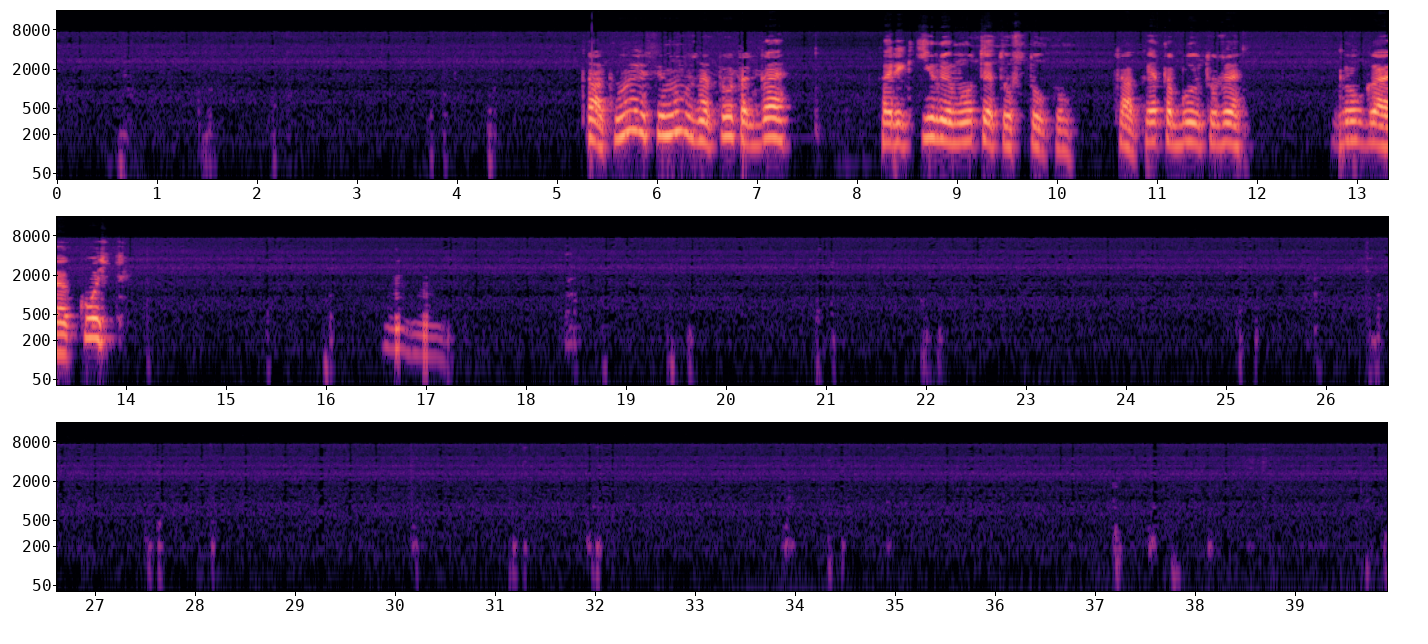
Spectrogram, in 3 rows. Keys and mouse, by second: 1.4 i, 3.9 click, 4.5-7.7 middle drag, 8.5 middle click, 11.1 middle click, 14.4-15.5 drag, 16.3-18.5 middle drag, 19.4 r, 22.2 g, 26.4 i, 28.3-30.3 middle drag, 31.3 click, 32.2-33.9 middle drag, 34.4 click, 35.1-37.8 middle drag, 38.2 middle click, 39.7 r.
